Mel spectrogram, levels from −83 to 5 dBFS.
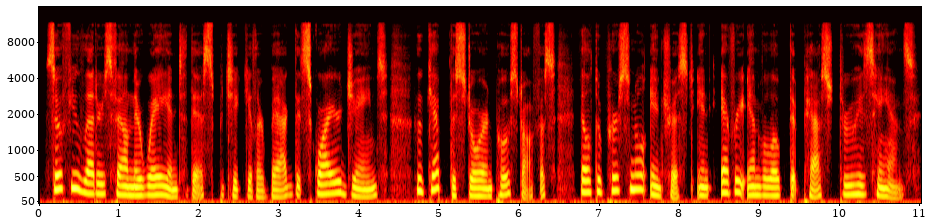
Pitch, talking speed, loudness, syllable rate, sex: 175 Hz, 175 wpm, -19 LUFS, 5.3 syllables/s, female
